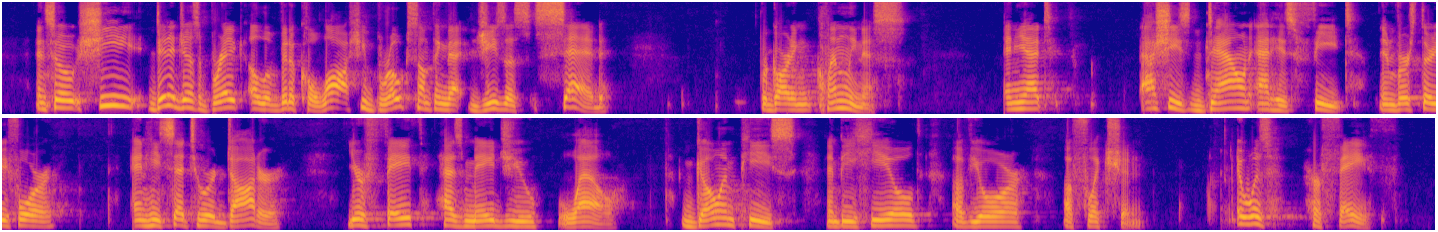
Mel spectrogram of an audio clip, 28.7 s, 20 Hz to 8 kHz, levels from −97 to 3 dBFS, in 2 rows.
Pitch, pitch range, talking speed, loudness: 155 Hz, 140-180 Hz, 110 wpm, -17 LUFS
